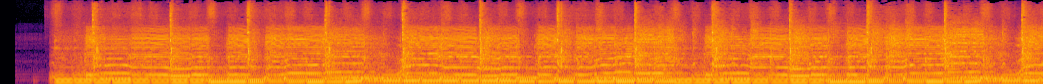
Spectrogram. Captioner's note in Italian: Applauso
